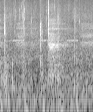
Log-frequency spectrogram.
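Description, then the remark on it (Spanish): Steady warm rain on a humid summer night patters onto a hard street surface, a continuous soft hiss broken by scattered sharper drips and splashes, with no voices present. “La lluvia es cálida.”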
